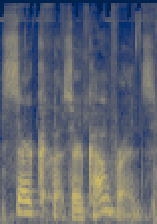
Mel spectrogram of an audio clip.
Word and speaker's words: circumference: Circumference. Circumference. Remember, you have Sir Lancelot and circumference.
